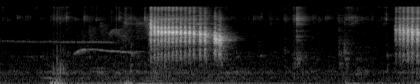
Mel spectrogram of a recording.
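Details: Female common iora in breeding condition screaming to attract males: a long, level thin whistle and a lower rising-falling note, then a loud, buzzy pulsed chatter and shorter rasping bursts.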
